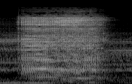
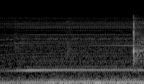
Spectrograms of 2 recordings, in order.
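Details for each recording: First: Woodland Mills Grindlux 4000 sharpening an old Lenox sawmill blade, first pass on these teeth: short high hiss-scrape rising and fading about a second; grinding wheel only contacting the edge of the gullet. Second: Woodland Mills Grindlux 4000 sawmill blade sharpener resharpening an old Lenox sawmill blade, wheel lowered a quarter turn: quiet hum, then a loud, even two-second hissing grind as the wheel sweeps the whole gullet cleanly without touching the tooth's backside; correct full-gullet grind.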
